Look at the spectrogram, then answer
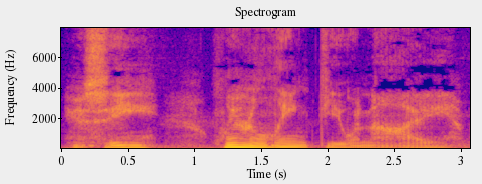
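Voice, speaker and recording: A man acting out a menacing, playful mad clown villain in a soft-spoken ASMR roleplay, taunting and intimate, often dropping to a whisper. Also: sits low, big pitch swings, takes it slowly, creaky, breathy edge, full character voice. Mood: gloating, seductive.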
